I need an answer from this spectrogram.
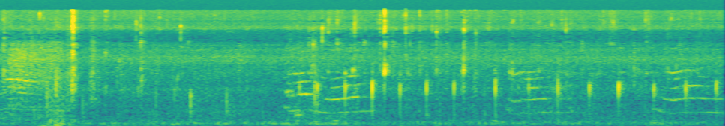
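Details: Cat eating at breakfast time, giving dense crisp crunching clicks throughout, with short tonal notes rising and falling in the second half over a low room hum.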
